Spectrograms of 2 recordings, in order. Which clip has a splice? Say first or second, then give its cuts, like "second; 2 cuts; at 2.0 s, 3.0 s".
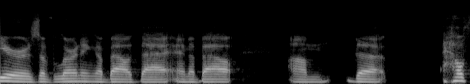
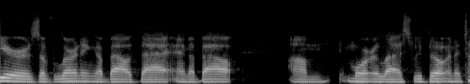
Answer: second; 1 cut; at 3.4 s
